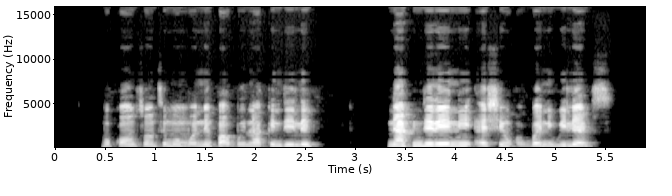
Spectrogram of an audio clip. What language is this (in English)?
Yoruba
